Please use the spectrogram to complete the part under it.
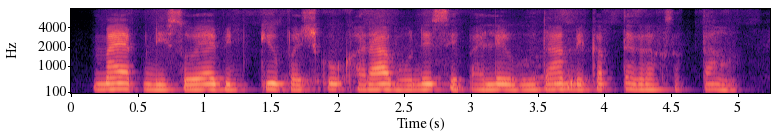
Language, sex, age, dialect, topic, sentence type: Hindi, female, 18-24, Awadhi Bundeli, agriculture, question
